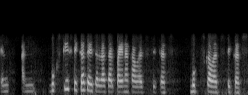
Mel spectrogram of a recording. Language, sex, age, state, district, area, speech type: Telugu, female, 18-30, Telangana, Mahbubnagar, urban, conversation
